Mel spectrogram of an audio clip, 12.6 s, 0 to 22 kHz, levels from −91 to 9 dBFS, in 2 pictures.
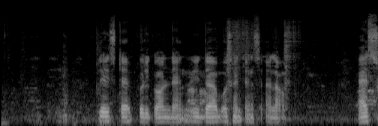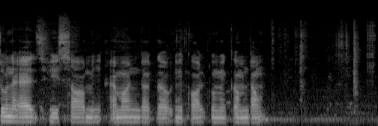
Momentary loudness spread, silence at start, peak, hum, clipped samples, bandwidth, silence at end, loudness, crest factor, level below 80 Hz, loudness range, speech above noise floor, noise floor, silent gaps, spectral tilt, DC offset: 22 LU; 0.05 s; -14 dBFS; none; under 0.1%; 14 kHz; 0.05 s; -35 LUFS; 22 dB; -68 dBFS; 5 LU; 30 dB; -64 dBFS; none; -5 dB/octave; under 0.1%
